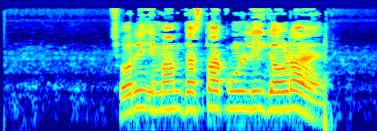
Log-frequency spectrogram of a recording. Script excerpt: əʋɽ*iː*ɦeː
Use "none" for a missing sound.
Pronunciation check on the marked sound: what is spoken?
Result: aː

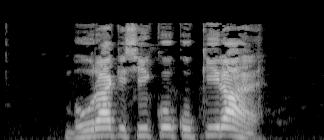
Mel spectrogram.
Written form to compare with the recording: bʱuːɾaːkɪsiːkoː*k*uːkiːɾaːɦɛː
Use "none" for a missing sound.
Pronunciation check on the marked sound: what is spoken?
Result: k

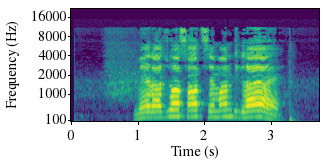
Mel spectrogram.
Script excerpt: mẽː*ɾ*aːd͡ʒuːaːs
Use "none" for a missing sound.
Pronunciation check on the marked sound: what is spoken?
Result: ɾ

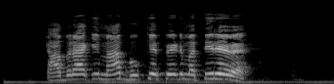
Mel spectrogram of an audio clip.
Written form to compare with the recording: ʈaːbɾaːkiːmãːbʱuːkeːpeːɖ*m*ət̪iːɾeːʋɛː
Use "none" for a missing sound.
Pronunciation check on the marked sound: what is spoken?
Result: m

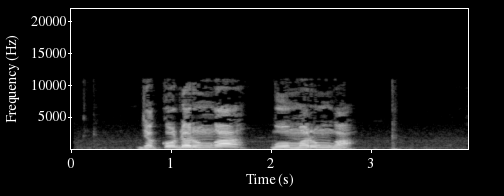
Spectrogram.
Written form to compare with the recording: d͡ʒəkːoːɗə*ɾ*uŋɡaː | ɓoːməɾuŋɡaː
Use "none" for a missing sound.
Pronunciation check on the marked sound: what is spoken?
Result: ɾ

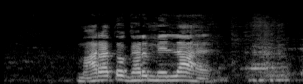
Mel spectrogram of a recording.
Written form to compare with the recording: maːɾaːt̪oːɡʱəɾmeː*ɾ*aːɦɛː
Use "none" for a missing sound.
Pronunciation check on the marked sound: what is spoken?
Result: l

